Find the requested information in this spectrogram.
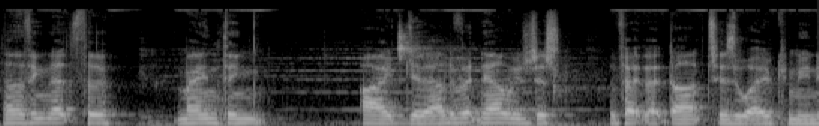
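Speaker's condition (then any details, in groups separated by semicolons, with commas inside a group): Ataxic cerebral palsy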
